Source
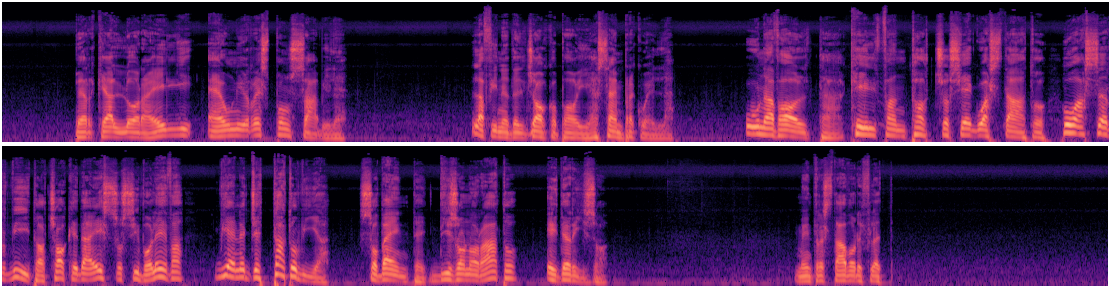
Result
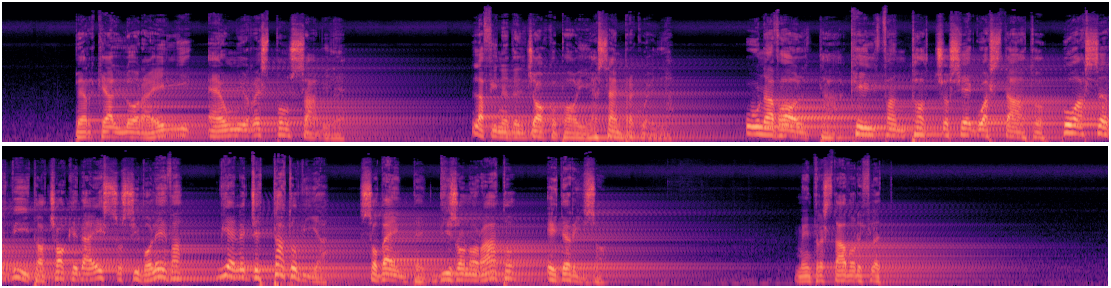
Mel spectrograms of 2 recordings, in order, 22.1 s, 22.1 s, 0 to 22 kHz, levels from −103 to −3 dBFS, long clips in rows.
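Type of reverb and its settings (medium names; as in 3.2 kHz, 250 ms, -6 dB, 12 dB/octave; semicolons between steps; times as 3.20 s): spring tank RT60 3.5 s, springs 33 ms, chirp 20 ms, DRR 7 dB; trim +1 dB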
